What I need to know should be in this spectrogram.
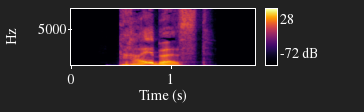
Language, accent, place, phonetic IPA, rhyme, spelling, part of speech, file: German, Germany, Berlin, [ˈtʁaɪ̯bəst], -aɪ̯bəst, treibest, verb, De-treibest.ogg
- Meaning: second-person singular subjunctive I of treiben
